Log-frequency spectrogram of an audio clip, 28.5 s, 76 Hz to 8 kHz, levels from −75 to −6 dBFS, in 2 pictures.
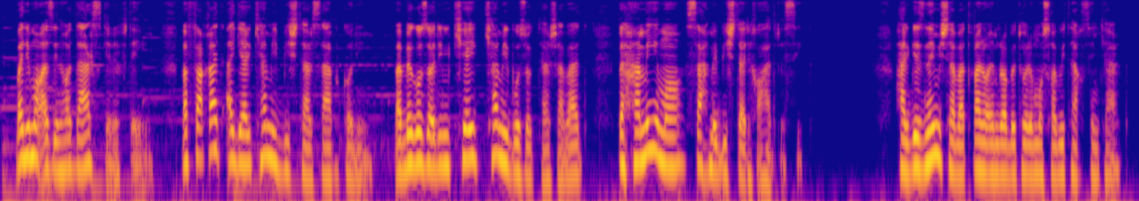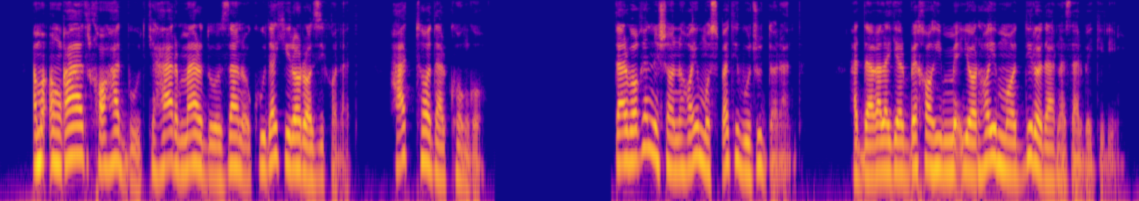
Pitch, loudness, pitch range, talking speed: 160 Hz, -20 LUFS, 140-185 Hz, 145 wpm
